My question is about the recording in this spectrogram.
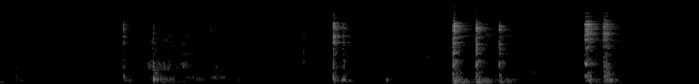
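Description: Metal ladle clinking and knocking against the side of a metal cooking pot during stirring: short, sharp taps, several of them, coming in small groups of two and three.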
